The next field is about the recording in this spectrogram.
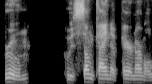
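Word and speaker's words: Bruttenholm: Stateside and then Trevor Brewton home pronounced broom who's some kind of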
